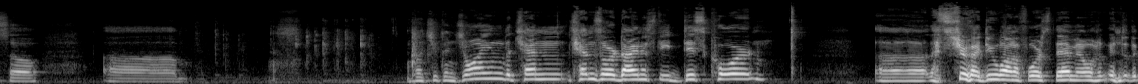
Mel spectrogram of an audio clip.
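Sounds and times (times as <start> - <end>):
speech: 0.0 - 3.0, 4.1 - 7.8, 8.8 - 11.3
typing on a computer keyboard: 1.8 - 4.4.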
